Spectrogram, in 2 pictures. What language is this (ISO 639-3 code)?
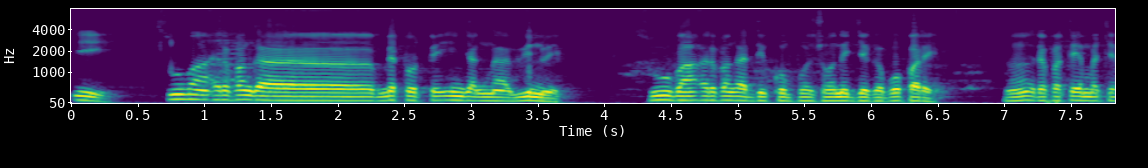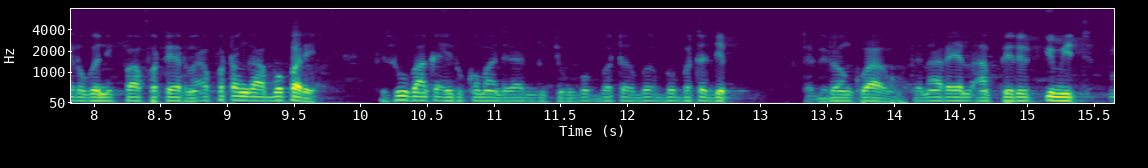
srr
